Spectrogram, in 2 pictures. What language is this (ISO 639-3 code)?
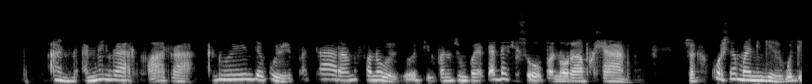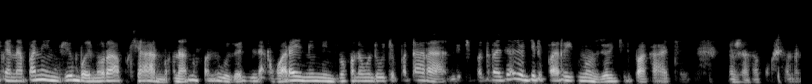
ndc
